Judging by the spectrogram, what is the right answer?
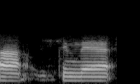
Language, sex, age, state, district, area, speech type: Malayalam, female, 18-30, Kerala, Malappuram, rural, conversation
